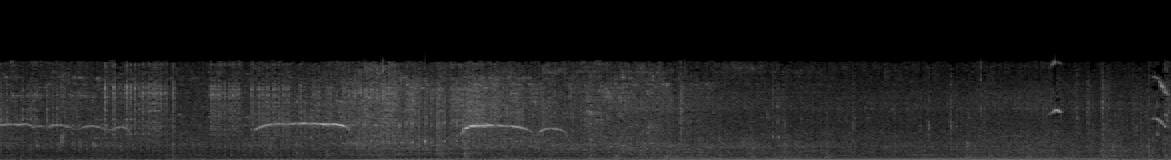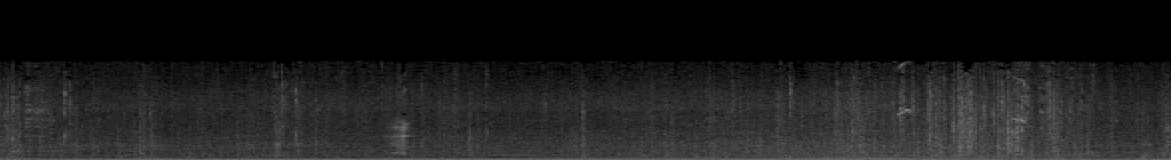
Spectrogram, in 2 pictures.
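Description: Vehicle engine heard from inside the cabin, a steady low rumble. Its pitch climbs as the vehicle picks up speed, drops around halfway through as it changes gear, then climbs slowly again. A few short high whistling calls sound in the first few seconds.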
